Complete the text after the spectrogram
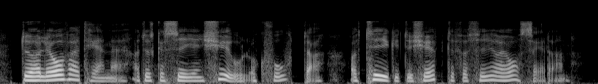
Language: Swedish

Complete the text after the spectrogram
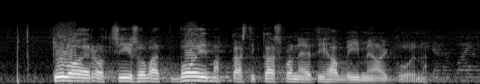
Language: Finnish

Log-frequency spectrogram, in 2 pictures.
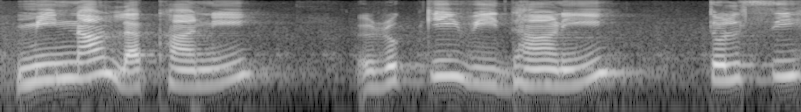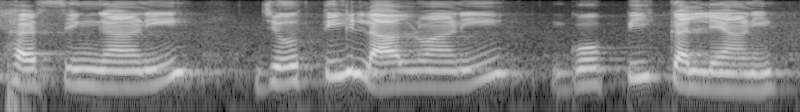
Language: Sindhi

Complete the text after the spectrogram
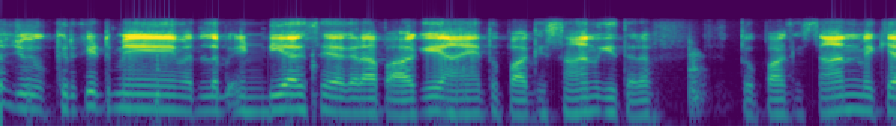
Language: Urdu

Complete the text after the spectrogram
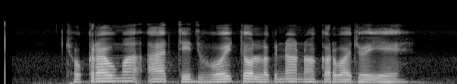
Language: Gujarati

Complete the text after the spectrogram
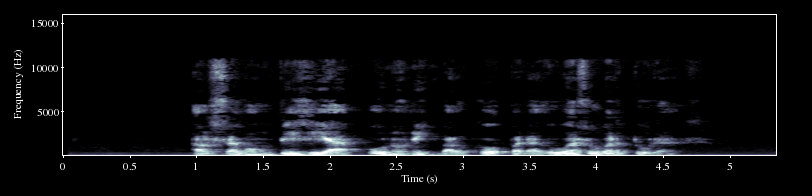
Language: Catalan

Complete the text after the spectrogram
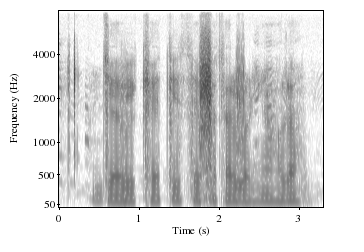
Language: Bhojpuri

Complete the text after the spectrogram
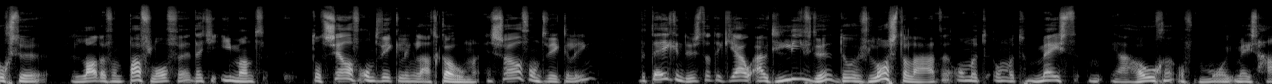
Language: Dutch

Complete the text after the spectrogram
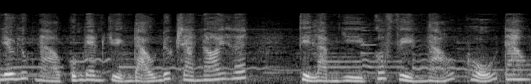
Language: Vietnamese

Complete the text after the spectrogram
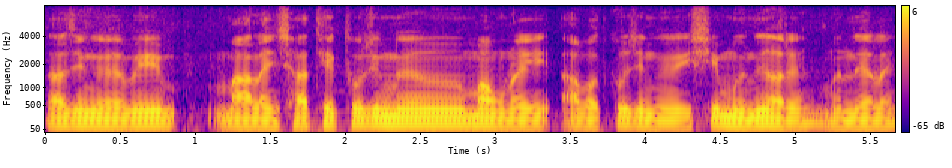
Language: Bodo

